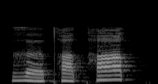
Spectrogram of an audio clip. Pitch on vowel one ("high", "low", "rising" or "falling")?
low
